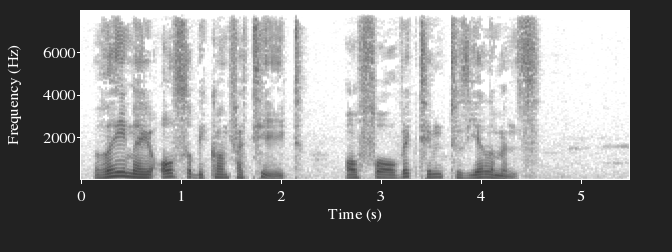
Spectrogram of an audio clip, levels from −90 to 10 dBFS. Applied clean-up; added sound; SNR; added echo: none; none; none; none.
